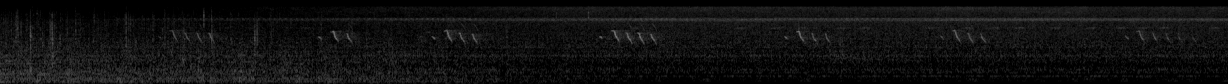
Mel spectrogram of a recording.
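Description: Rural ambience: a bird repeating a short call of three or four quick high notes about every one and a half to two seconds, over a steady high insect drone.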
